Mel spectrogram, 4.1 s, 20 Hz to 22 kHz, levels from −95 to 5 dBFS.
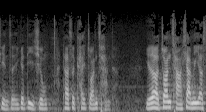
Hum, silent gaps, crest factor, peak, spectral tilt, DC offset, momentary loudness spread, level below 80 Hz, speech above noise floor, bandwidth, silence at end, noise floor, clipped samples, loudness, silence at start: none; none; 18 dB; -6 dBFS; -6.5 dB/octave; under 0.1%; 12 LU; -52 dBFS; 31 dB; 13 kHz; 0 s; -54 dBFS; under 0.1%; -23 LUFS; 0 s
